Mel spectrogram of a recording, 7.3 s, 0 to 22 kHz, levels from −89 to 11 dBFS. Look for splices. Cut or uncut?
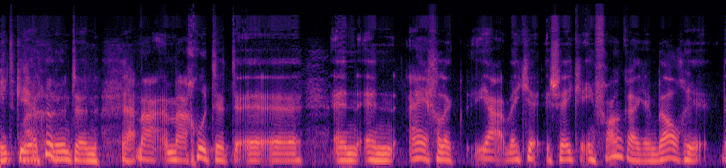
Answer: cut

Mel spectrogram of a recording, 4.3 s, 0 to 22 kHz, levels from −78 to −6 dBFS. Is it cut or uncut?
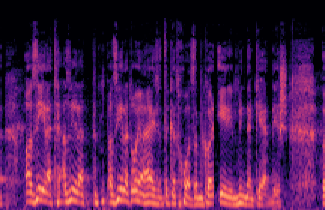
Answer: cut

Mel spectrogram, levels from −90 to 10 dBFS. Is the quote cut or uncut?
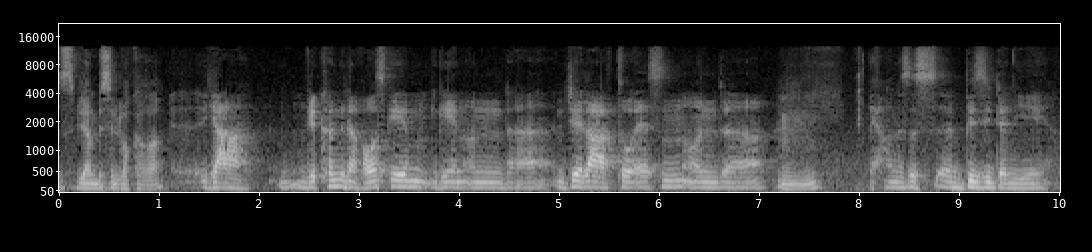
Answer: cut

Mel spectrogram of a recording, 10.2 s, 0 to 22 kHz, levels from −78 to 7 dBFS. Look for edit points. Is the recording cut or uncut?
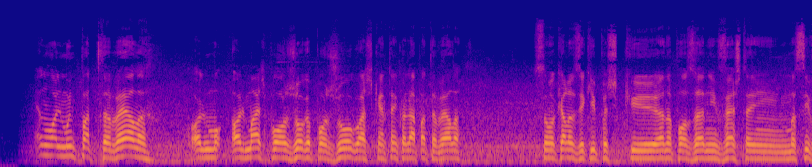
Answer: uncut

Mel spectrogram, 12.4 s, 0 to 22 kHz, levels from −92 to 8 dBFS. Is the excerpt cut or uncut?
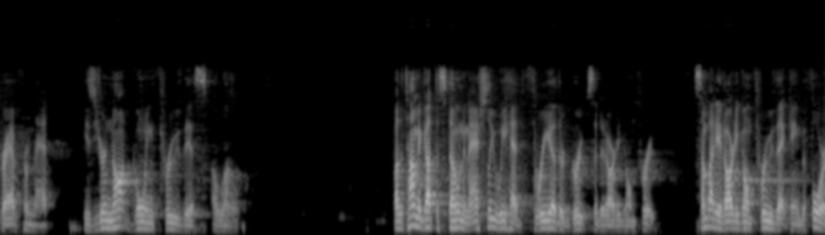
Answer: uncut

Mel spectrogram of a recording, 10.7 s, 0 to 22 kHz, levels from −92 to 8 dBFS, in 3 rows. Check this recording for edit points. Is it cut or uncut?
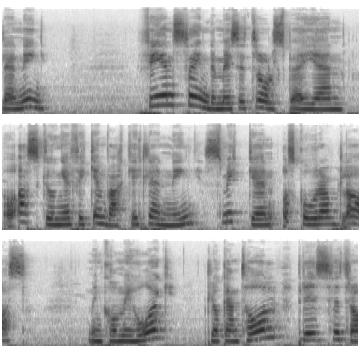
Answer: uncut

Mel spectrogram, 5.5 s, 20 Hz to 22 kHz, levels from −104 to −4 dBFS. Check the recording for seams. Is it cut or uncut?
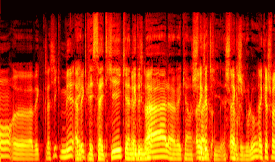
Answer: uncut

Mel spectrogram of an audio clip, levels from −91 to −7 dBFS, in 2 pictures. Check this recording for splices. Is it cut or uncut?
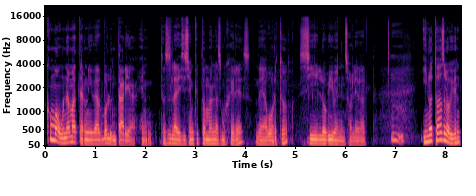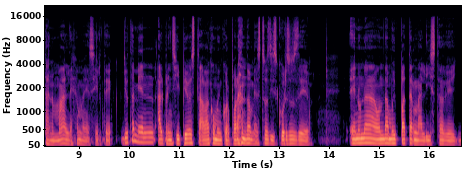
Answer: uncut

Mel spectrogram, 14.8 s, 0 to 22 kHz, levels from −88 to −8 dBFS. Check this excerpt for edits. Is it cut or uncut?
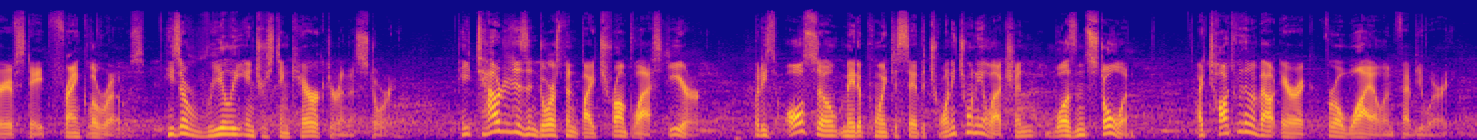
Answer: uncut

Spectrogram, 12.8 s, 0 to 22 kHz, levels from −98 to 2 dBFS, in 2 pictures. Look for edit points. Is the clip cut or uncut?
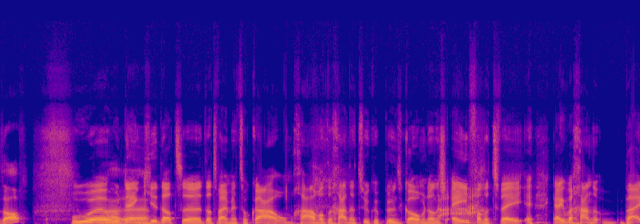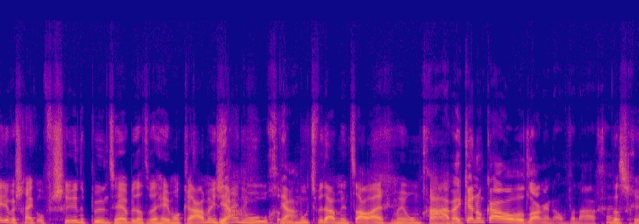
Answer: uncut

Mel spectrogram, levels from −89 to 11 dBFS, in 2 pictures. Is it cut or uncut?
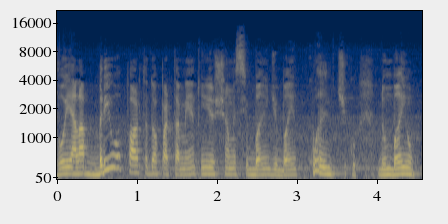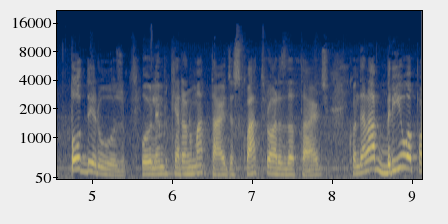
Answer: cut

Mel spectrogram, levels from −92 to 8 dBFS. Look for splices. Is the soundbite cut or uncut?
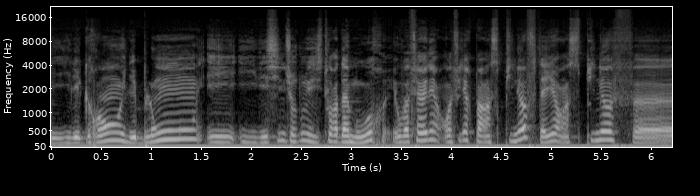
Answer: cut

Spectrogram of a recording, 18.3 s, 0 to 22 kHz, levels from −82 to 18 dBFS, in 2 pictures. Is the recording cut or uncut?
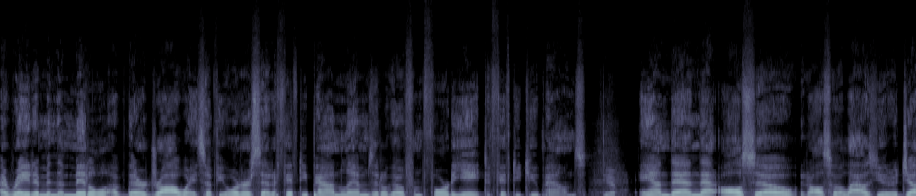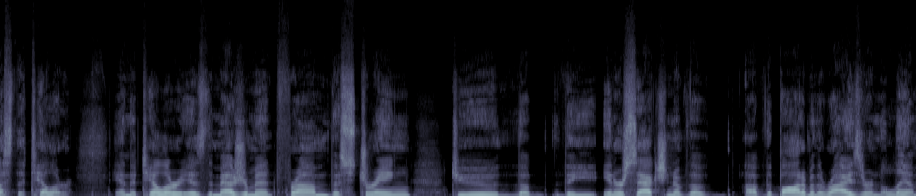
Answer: cut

